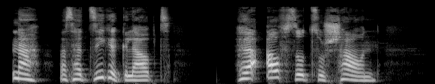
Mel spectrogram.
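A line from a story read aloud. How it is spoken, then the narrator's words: Furious outburst. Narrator (German): Wut zischt durch meinen ganzen Körper und entlädt sich mit meiner Stimme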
